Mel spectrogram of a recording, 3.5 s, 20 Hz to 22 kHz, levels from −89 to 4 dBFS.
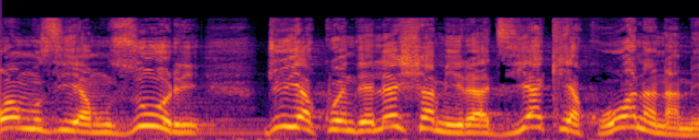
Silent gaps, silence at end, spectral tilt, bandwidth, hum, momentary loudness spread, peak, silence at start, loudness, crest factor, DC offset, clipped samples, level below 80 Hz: none; 0 s; -4 dB/octave; 14 kHz; none; 4 LU; -2 dBFS; 0 s; -14 LUFS; 12 dB; under 0.1%; under 0.1%; -50 dBFS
